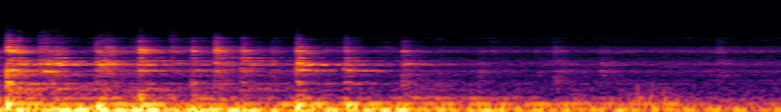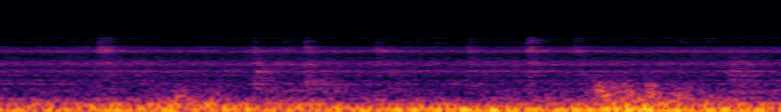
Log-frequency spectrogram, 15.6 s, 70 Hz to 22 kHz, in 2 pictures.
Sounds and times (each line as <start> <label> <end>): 0.0 metal steps on deck 7.4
